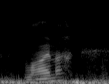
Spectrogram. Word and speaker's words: Lima: get a ride into Lima. I don't know why they pronounce it Lima. It's spelt Lima, L-I-M-A.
